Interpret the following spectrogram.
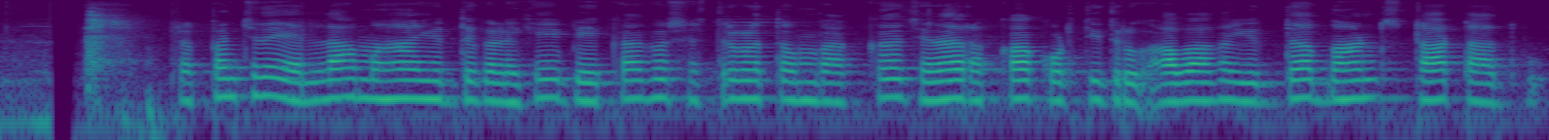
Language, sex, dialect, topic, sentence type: Kannada, male, Central, banking, statement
